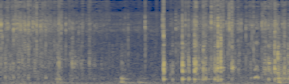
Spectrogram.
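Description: Small plastic balls pouring and spilling, a quick run of light clicks as they drop and bounce on the floor, bunched in the second half.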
